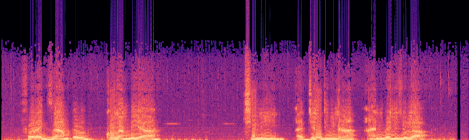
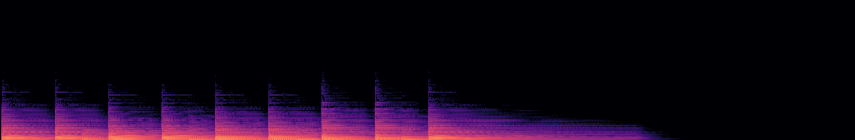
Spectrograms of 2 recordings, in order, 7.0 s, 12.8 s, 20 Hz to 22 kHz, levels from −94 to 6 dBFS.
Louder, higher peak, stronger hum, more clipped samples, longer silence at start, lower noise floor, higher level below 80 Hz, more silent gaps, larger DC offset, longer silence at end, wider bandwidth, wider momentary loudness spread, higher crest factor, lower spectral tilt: first, -6 LUFS vs -24 LUFS; first, 0 dBFS vs -8 dBFS; neither; first, 0.4% vs under 0.1%; about the same, 0.05 s vs 0 s; second, -32 dBFS vs under -90 dBFS; first, -34 dBFS vs -48 dBFS; neither; neither; second, 0.2 s vs 4.4 s; first, 15 kHz vs 6.2 kHz; first, 18 LU vs 12 LU; second, 6 dB vs 18 dB; second, -5 dB/octave vs -10 dB/octave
